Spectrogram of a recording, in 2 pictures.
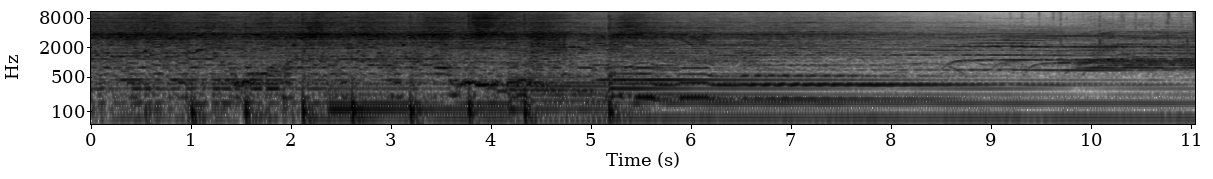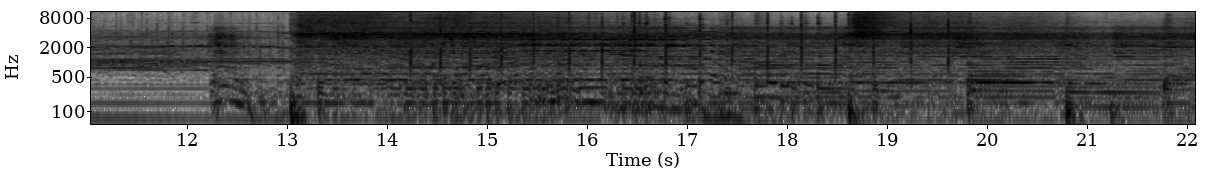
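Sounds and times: drum kit with cymbals: 0.0 - 7.2, 13.0 - 22.0
electric guitar bending notes: 0.0 - 10.1, 12.2 - 22.0
bass guitar low notes: 0.0 - 22.0.

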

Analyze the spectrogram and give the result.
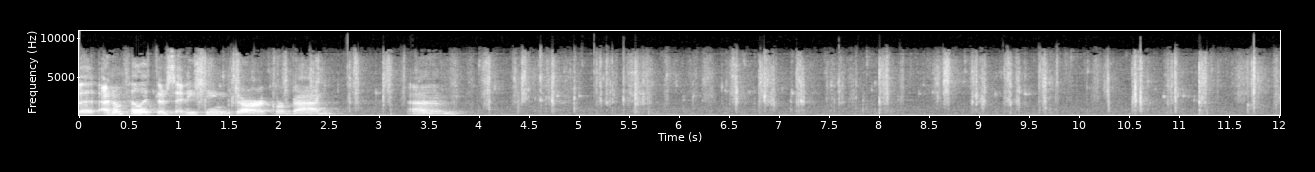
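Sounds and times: cards being shuffled: 1.1 - 3.4, 4.0 - 12.0.

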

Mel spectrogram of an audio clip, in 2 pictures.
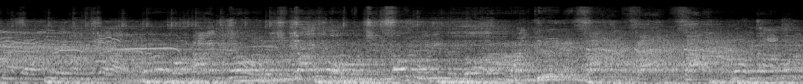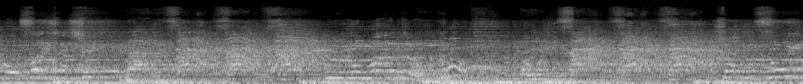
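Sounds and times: man singing: 0.0 - 6.0
bass-heavy backing track: 0.0 - 16.0
crowd cheering: 0.0 - 16.0.

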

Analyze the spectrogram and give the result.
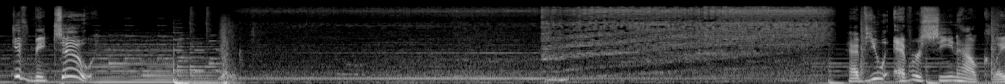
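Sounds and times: metal lathe humming: 2.5 - 8.4
roller hissing on spinning metal: 5.9 - 8.2.

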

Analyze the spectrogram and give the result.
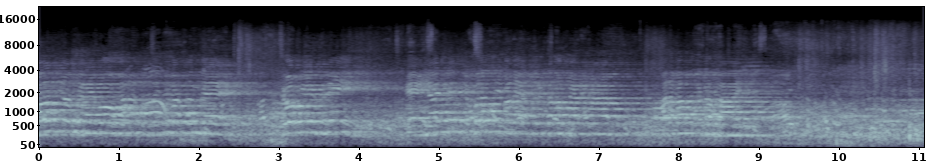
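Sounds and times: many voices overlapping: 0.0 - 11.0.

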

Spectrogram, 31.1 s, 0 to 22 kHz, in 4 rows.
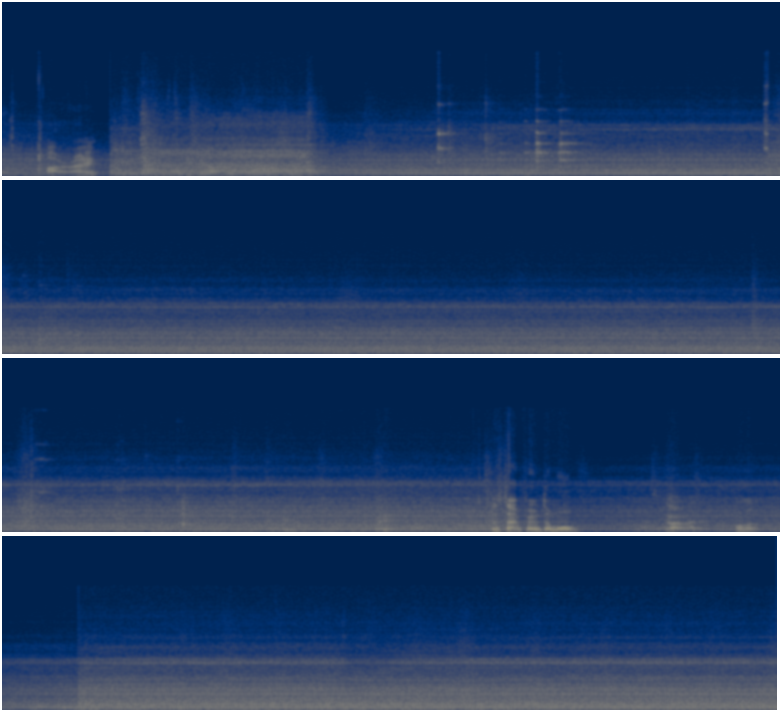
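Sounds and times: steady mechanical hum: 0.0 - 31.0.

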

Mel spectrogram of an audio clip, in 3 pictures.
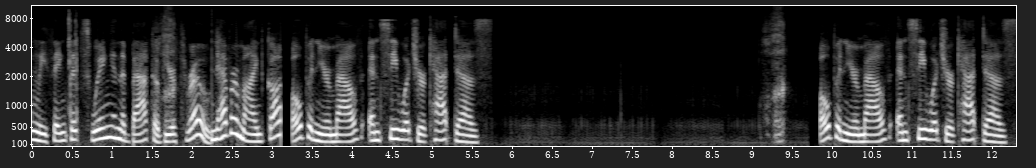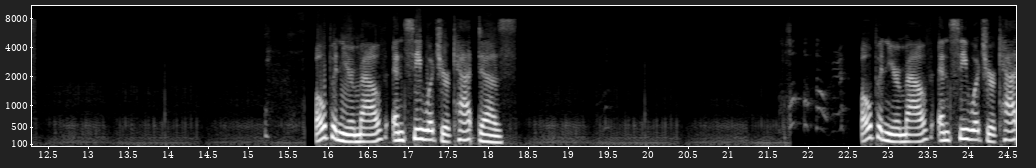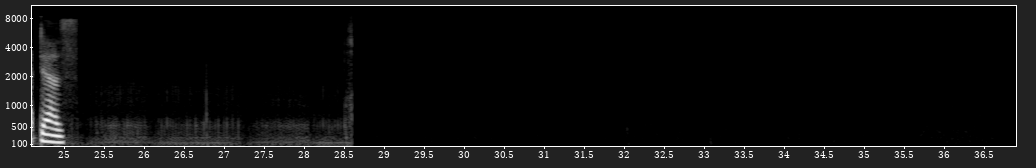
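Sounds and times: cat purring: 3.7 - 21.9, 23.1 - 28.6.

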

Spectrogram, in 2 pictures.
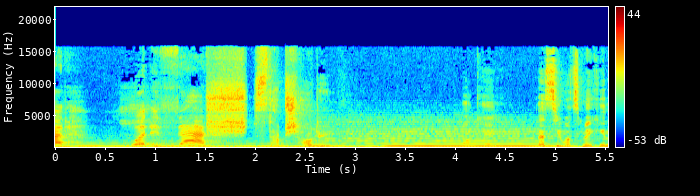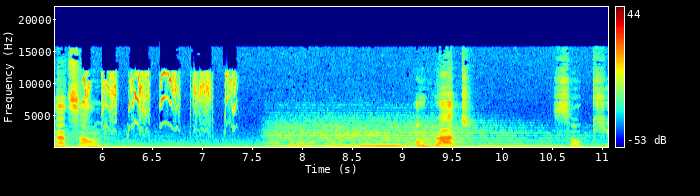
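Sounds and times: rat squeaking: 5.6 - 7.4.

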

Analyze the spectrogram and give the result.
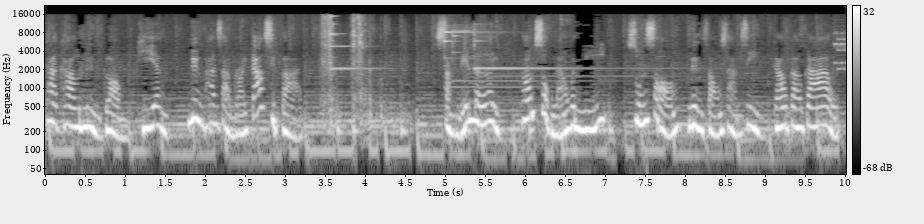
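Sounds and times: background music: 0.0 - 10.0
cash register ka-ching: 3.4 - 7.2.

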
